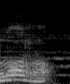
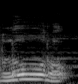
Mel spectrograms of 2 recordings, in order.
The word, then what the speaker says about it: loro: Kata Loro yang artinya untuk menunjukkan angka atau bilangan dua, ucapannya itu adalah loro, seperti ada u-nya, loro. Sedangkan kata loro yang artinya sakit atau menderita, untuk pengucapannya itu sangat jelas, yaitu loro.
